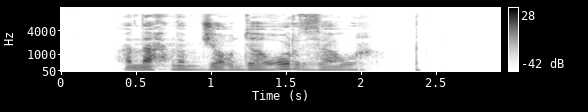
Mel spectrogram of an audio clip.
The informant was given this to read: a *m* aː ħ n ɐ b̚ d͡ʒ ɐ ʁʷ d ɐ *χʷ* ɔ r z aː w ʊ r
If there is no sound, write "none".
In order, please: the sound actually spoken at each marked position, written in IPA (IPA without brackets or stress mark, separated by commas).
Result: n, ʁʷ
